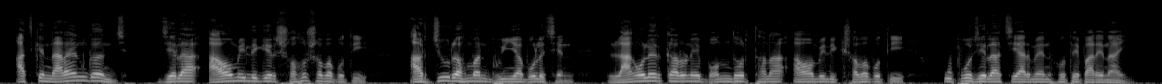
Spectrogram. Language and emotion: Bengali, neutral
